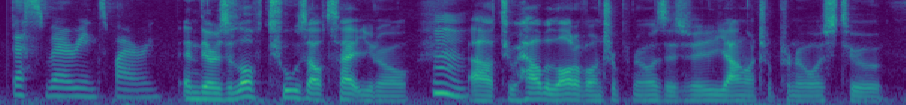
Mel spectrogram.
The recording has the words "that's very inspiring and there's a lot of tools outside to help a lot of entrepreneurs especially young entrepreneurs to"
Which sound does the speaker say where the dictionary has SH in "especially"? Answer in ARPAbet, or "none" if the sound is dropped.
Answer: none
